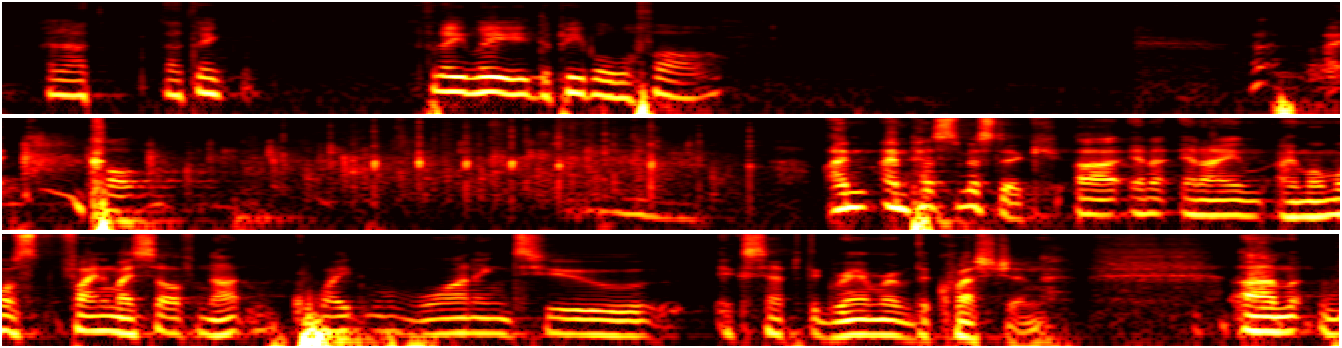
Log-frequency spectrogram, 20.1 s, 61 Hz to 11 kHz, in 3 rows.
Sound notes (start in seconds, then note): 6.6 applause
